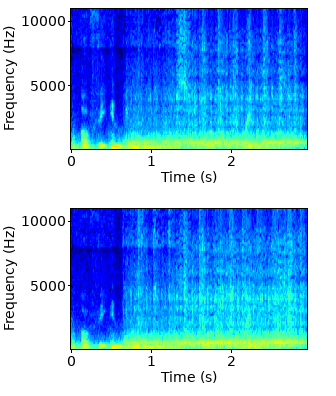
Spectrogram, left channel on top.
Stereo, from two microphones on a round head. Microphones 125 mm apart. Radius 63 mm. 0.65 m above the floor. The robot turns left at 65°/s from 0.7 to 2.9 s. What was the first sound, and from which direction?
A woman speaking, 110° left.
